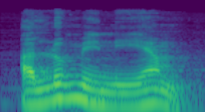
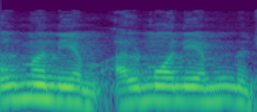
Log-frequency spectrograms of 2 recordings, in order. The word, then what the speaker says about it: aluminium: உச்சரிப்பு எப்படி? அலுமினியம். ALUMINIUM அலுமினியம். நம்ம அல்மோனியம்னு சொல்லி அலுமினியம். அலுமினியம்.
